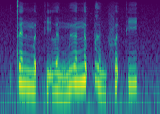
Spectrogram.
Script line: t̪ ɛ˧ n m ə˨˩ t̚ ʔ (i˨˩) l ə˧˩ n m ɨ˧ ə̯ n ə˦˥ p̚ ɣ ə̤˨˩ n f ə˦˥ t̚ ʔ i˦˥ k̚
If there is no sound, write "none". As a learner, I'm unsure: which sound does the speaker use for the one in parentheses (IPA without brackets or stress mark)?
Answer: ḭ˧˨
